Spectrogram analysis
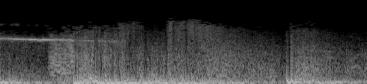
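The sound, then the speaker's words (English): Heavy, rumbling blasts from mortar shells raining down on a forward command outpost roll together into a continuous low roar, with a sharp fresh impact near the end; loud, no voices. “With each volley, the explosions got closer and closer to the command bunker.”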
